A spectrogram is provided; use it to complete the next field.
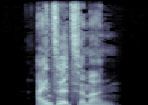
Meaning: dative plural of Einzelzimmer
- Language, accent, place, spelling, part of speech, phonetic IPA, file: German, Germany, Berlin, Einzelzimmern, noun, [ˈaɪ̯nt͡sl̩ˌt͡sɪmɐn], De-Einzelzimmern.ogg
